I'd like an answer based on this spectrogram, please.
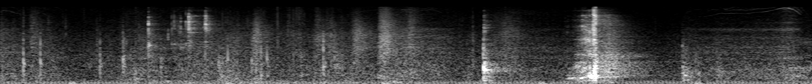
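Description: Light wooden knocks, clicks and rubbing on a hardwood workbench as a small stop is set into a bench dog hole and a thin wooden strip is slid into place against it. The sharpest knock comes about four seconds in.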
